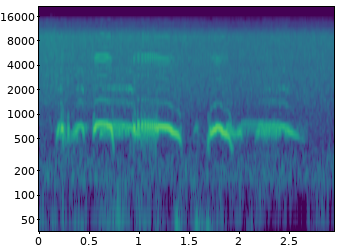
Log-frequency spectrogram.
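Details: Thai trapping decoy dove, white-clawed and soft-voiced, calling to lure wild birds; one drawn-out coo phrase of arched, wavering notes, a brief pause, then a second arched coo trailing off, faint background hum.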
